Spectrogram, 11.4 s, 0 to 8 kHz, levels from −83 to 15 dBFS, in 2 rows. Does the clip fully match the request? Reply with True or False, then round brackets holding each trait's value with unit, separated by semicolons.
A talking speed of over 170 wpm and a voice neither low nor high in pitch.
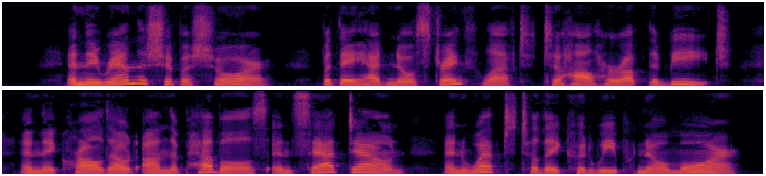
True (190 wpm; 180 Hz)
